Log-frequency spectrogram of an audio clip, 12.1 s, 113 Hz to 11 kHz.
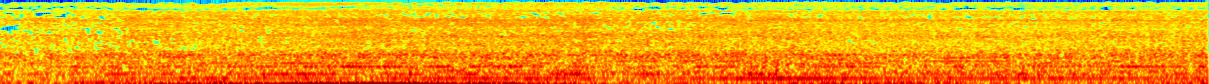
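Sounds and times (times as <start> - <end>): low mechanical drone: 0.0 - 12.0.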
